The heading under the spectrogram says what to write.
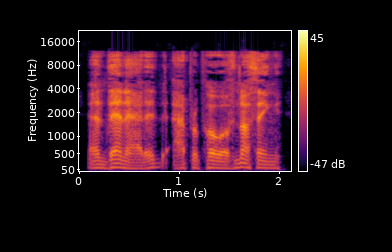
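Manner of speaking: ordinary delivery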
